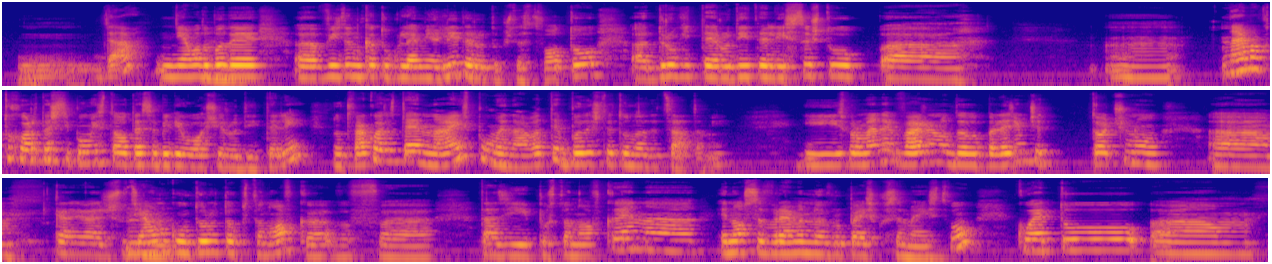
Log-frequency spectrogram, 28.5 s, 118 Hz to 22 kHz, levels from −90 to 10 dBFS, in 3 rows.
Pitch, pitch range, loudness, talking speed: 215 Hz, 190-225 Hz, -20 LUFS, 135 wpm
